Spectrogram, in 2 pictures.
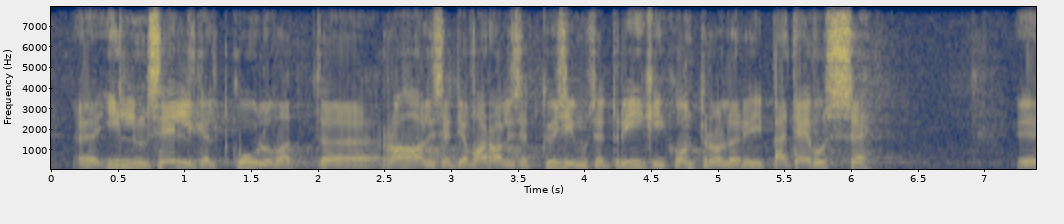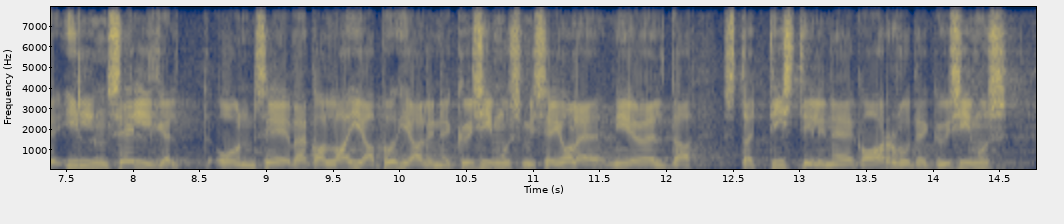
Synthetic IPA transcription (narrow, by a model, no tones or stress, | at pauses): ilmse̞lɡ̥e̞lt̪kuːluvɑd̪rɑɦɑlise̞d̪̥jɑvɑɾɑlise̞d̪̥kysʲimuse̞d̪̥riːɡiko̞nt̪ro̞lːe̞ɾipæd̪̥e̞vusːe̞ | ʔilmse̞lɡe̞lt̪ˑo̞nse̞ːvæɡ̥ɑlɑjɑpɤɦjɑline̞kysʲimusmisːe̞jo̞le̞niːø̞e̞ld̪̥ɑ | st̪ɑt̪ʲːist̪iline̞ːɡɑɑrvud̪e̞kysʲimus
